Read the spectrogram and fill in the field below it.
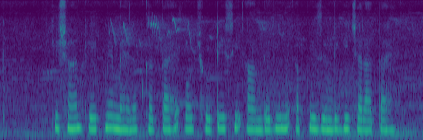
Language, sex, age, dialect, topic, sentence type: Hindi, female, 18-24, Awadhi Bundeli, agriculture, statement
